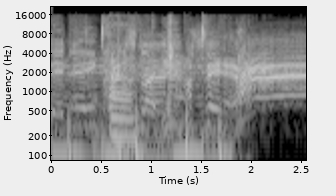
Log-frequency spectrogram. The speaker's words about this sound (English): Is this the one that ends with him just screaming weird? I think this is what, huh? He just starts screaming weird.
